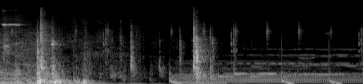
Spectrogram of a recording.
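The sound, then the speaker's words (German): A wooden door keeps blowing open in the wind, knocking and banging several times at irregular intervals, with dull thuds and a rattling latch, some faint voices mixed in underneath. “Dass die Jetzt fliegt die Tür immer auf im Wind.”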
